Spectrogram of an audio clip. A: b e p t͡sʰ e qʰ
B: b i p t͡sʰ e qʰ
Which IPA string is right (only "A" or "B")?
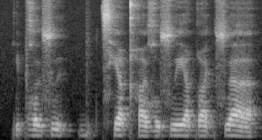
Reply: B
